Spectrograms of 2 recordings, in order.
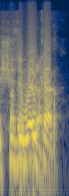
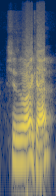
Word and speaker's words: Shizuoka: And the Shizuoka. Did I say it right? Shizuoka? Yeah.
